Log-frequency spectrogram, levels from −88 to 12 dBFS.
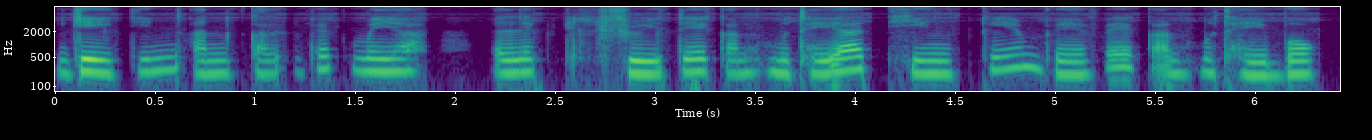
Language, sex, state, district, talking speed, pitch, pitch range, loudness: Mizo, female, Mizoram, Aizawl, 205 wpm, 210 Hz, 200-225 Hz, -21 LUFS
